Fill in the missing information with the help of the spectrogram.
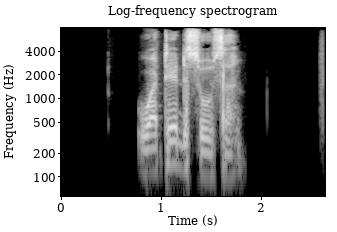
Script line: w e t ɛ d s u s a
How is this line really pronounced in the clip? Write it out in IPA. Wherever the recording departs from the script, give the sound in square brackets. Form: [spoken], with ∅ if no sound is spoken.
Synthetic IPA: w [a] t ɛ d s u s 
